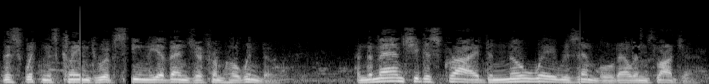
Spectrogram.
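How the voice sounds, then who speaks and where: An actor playing a grave narrator, delivering solemn, tense 1940s radio suspense narration. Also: male voice, fairly low pitch, normal speed, natural voice. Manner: dramatic, solemn, building tension. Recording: muffled 1940s radio with loud music.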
